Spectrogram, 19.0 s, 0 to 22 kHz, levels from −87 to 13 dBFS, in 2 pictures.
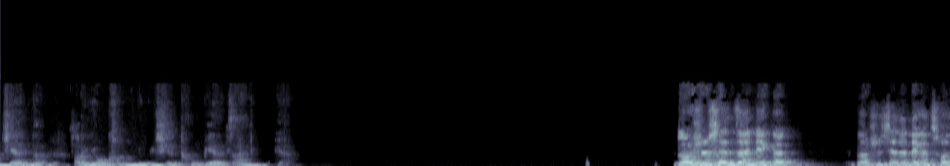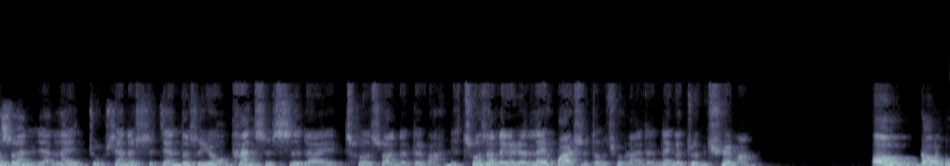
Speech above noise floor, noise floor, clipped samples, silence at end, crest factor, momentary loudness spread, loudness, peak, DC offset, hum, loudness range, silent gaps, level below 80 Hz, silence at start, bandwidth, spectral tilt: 64 dB; -86 dBFS; under 0.1%; 0 s; 20 dB; 18 LU; -22 LUFS; -4 dBFS; under 0.1%; none; 12 LU; none; -64 dBFS; 0 s; 11.5 kHz; -5.5 dB/octave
